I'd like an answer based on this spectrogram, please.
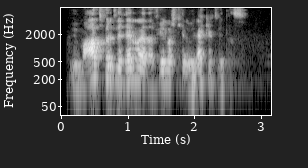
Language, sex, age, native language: Icelandic, male, 30-39, Icelandic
